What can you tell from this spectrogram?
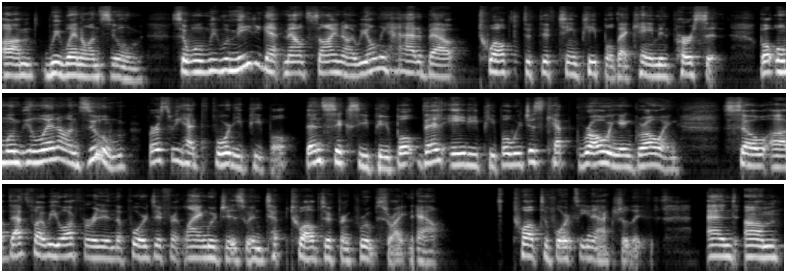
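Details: Adult speaker; normal speech.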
